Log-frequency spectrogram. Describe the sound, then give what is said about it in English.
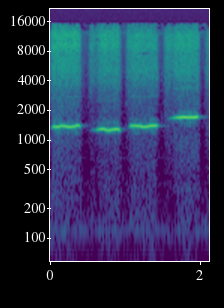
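A person whistles a short TV theme melody, four clear sustained notes with brief gaps, the last one stepping higher. The whistling is steady, with no talking. “Oh, he had tried and tried and tried and tried, and at one point put his DX7 on the stock whistle sound and was out of ideas.”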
